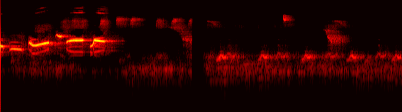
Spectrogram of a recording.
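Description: Wild birds singing: loud, clear whistled phrases that glide up and down for the first couple of seconds, then quieter short notes repeated about twice a second, with a few high chips.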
